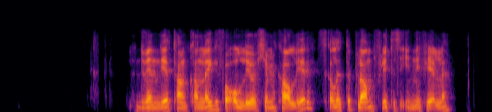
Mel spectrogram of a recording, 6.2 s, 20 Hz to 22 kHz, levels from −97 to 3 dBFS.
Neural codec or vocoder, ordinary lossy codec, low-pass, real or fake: none; Opus, 16 kbps; 7.2 kHz; real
